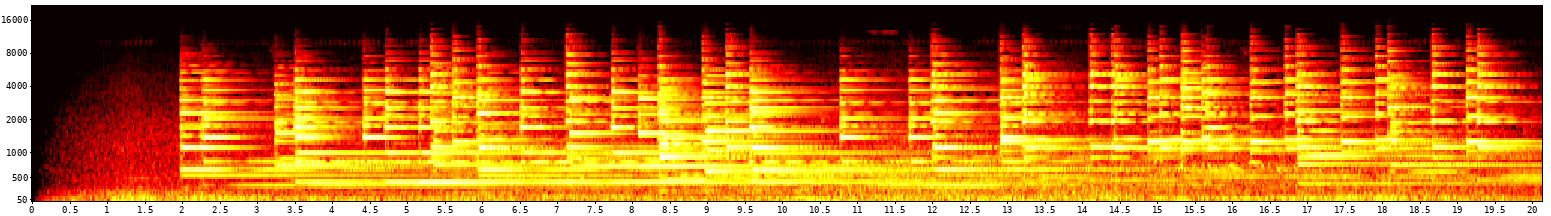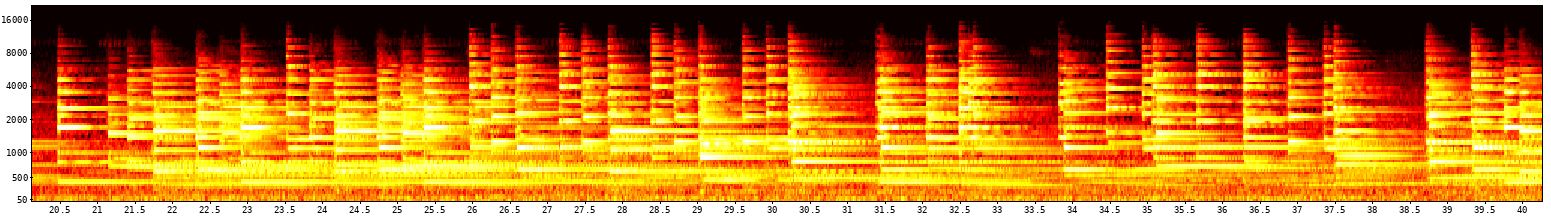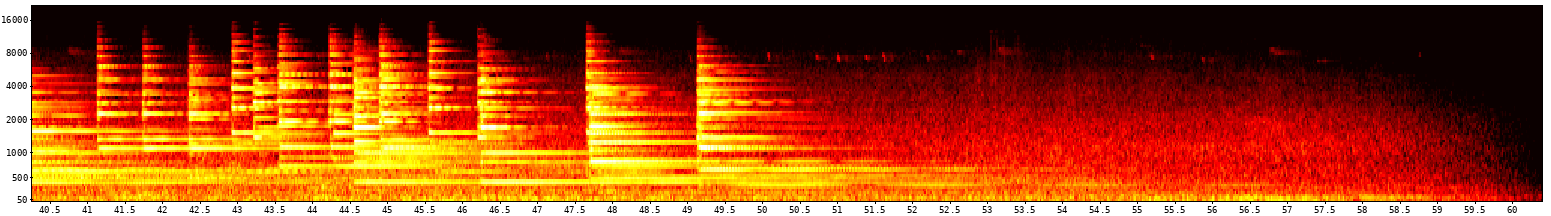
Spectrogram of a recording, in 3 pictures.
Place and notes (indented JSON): {
  "title": "Verviers Carillon - Carillon, Notre Dame des Recollets",
  "date": "2008-11-13 00:57:00",
  "description": "Carillon of Notre Dame des Recollets in Verviers. \"Dieu protège la libre Belgique, et son roi.\" Front channels from double MS recording with Behringer B2 Pro (fig-8) and two SD condenser cardiods, EMU 1616m.",
  "latitude": "50.59",
  "longitude": "5.86",
  "altitude": "169",
  "timezone": "Europe/Berlin"
}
